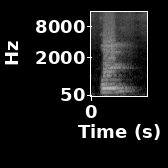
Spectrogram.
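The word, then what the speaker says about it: قل: Qul is a heavy kaf, and that means say. The kaf, the light kaf, qul, that means eat. That means eat. So just the difference in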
